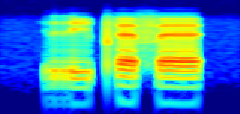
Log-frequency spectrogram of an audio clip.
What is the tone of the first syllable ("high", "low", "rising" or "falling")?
low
